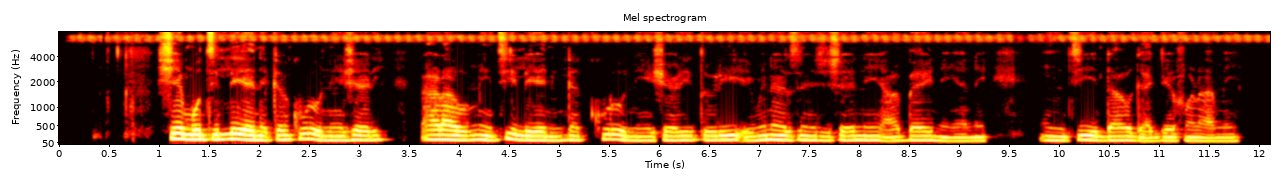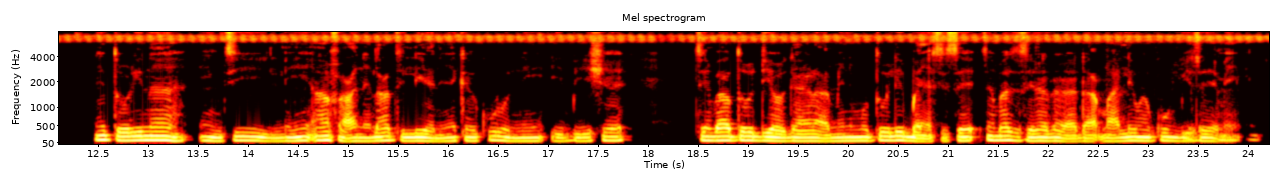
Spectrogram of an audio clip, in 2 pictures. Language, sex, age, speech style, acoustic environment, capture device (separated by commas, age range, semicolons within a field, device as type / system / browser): Yoruba, male, 18-24, tired; stressed, people talking; appliances, mobile / Linux / Chrome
